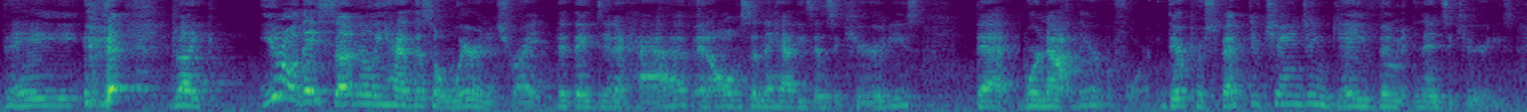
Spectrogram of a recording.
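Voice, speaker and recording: A young woman in her twenties talking casually about faith and self-worth, lively, laughing often, with lots of slang and "like". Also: lowish voice, normal speed, distant mic. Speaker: vlogger. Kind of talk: casual faith talk to camera. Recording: roomy echo, slightly off mic, faint background hiss.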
